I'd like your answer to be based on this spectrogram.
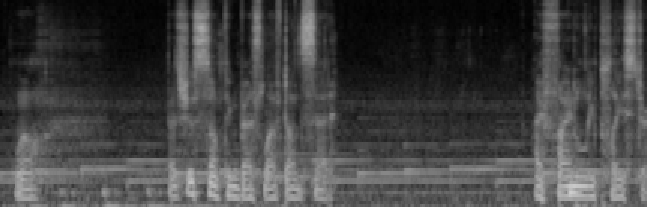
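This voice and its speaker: A man at a moderate pace with long, frequent pauses, music playing in the background. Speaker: creepypasta narrator. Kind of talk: horror story reading. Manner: gets quieter in the second half.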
